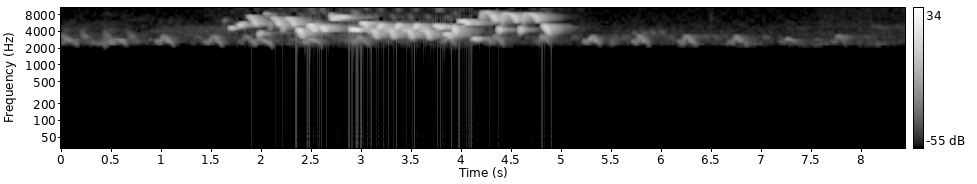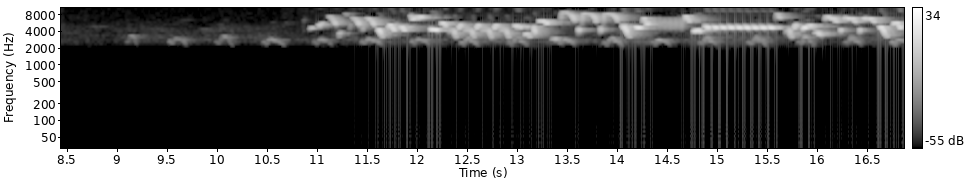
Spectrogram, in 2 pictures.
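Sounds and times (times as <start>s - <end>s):
Eurasian wren Troglodytes troglodytes song: 0.0s - 8.0s, 9.1s - 16.8s.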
